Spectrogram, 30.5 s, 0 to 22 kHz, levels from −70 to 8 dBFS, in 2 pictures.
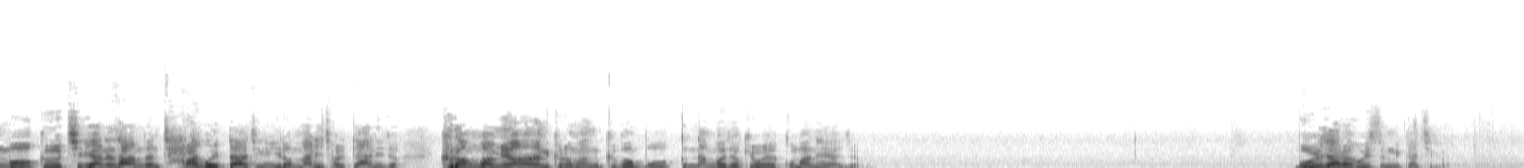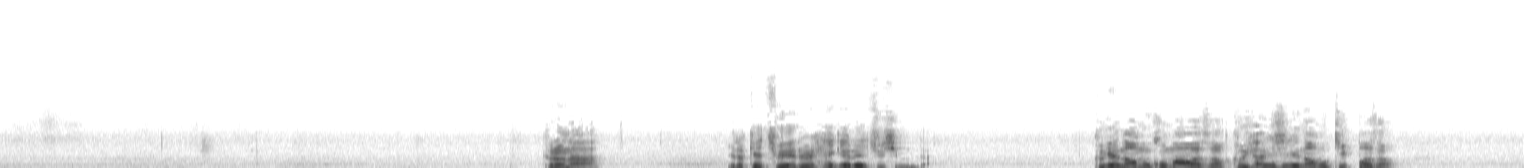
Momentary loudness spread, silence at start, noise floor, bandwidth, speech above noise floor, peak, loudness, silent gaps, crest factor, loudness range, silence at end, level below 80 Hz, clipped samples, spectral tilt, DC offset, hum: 14 LU; 0 s; -55 dBFS; 10 kHz; 35 dB; -2 dBFS; -20 LUFS; none; 22 dB; 9 LU; 1.3 s; -68 dBFS; under 0.1%; -5.5 dB/octave; under 0.1%; none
